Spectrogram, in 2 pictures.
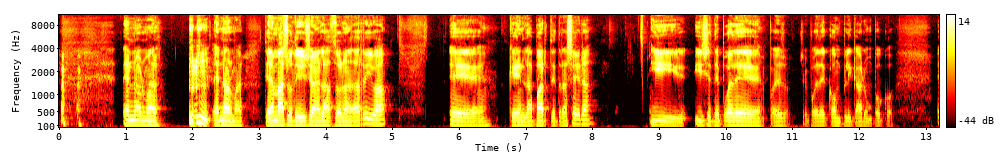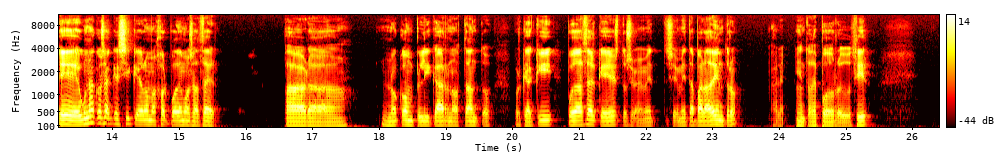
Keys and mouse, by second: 0.1 g, 1.0 click, 1.0 g, 1.8 g, 2.1-3.6 drag.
